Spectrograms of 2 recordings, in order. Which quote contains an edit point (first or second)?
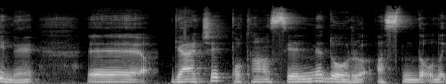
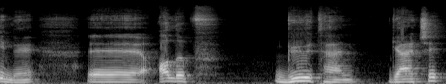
first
